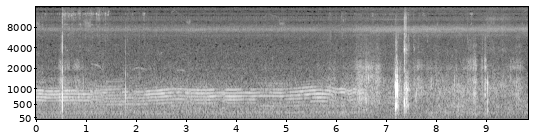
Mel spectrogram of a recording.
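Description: Quiet handling of a cast net as fish are picked from it: a few soft clicks, then a louder double knock about seven seconds in and two smaller ones near the end, as the net and its chain sinkers are shifted. Underneath, a faint wavering drone of several tones fades out about six seconds in.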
